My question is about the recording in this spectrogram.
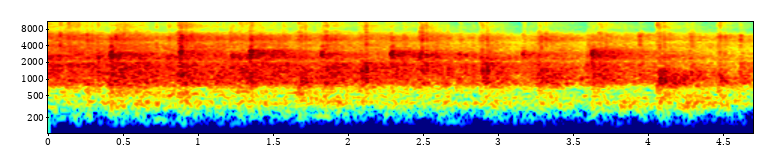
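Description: Congregation applauding in a church, a sustained, fairly loud patter of many hands with sharper individual claps popping out here and there, tapering slightly near the end.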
